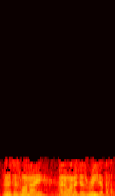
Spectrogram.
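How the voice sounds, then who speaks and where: Wry, clipped male investigator played by an actor, rapid delivery, vintage radio drama, narrow noisy audio. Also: fairly low pitch, fairly even intonation, lightly acted. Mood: calm, determined. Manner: brisk, clipped, sardonic. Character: wry, hard-boiled male insurance investigator and detective. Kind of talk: 1950s radio detective acting and first-person narration. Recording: noisy, tinny old radio broadcast recording.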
